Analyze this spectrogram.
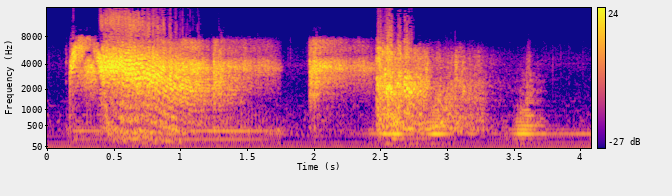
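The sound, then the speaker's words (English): Lightsaber strokes deflect blaster bolts fired by a hovering training remote. Loud, sharp whooshing swishes come in a few bursts, with one long sweep at the start, then shorter, separate swings. “the remote target makes another pass. Luke deflects the bolts with swift strokes of the saber.”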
